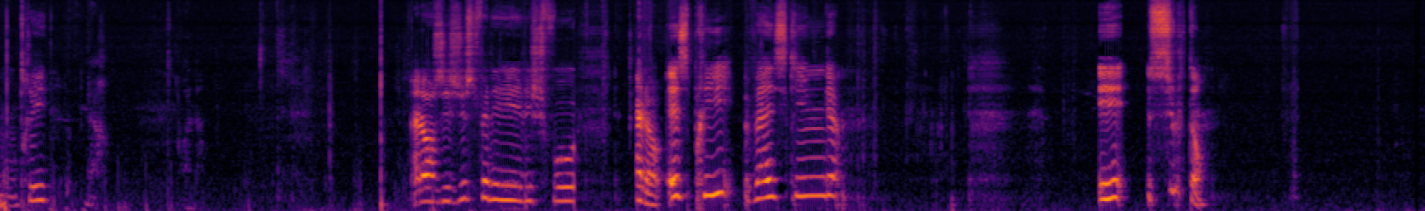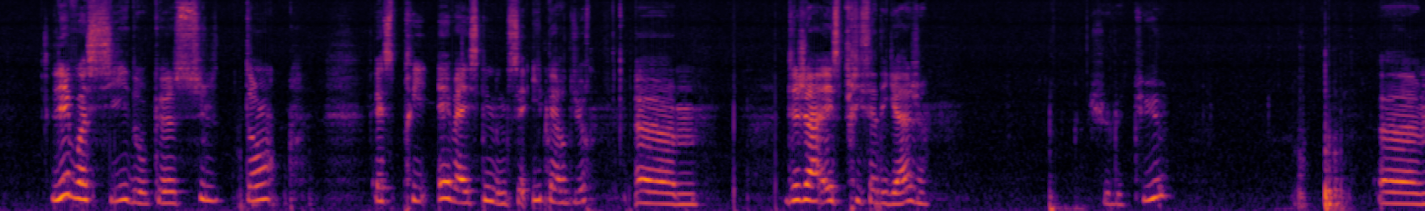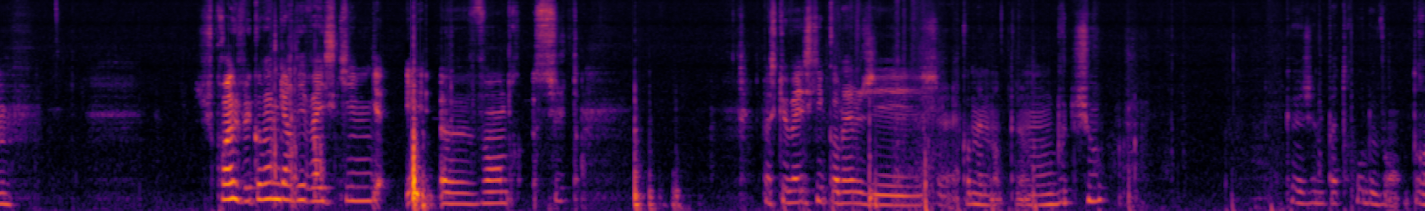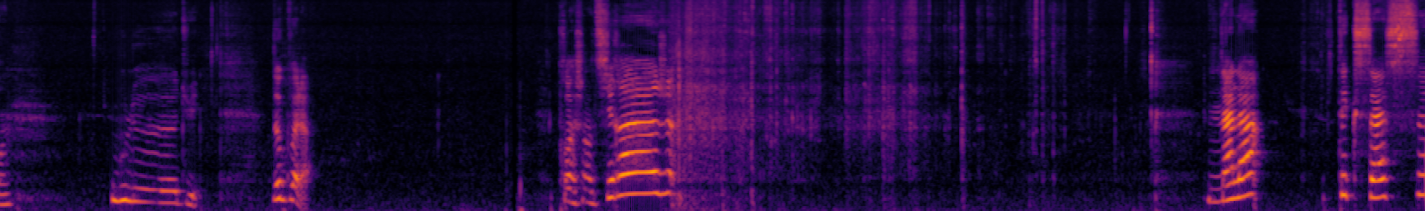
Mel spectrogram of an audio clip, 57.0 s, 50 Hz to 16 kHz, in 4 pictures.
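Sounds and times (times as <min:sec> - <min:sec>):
plastic figurines knocking on wood: 0:27.2 - 0:27.8, 0:32.6 - 0:32.9, 0:34.8 - 0:35.4.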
